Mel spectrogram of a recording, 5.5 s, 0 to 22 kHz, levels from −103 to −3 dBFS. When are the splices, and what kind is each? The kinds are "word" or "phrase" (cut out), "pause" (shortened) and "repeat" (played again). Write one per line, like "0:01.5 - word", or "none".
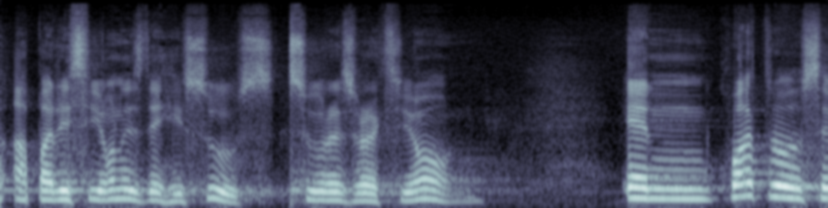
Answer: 0:01.9 - word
